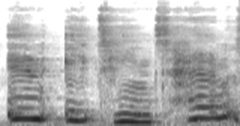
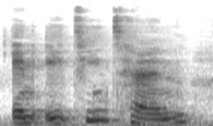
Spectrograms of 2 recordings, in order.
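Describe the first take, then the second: First: Slow, high mock British accent; playful British accent. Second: Said in the usual way. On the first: Reading a Victorian-era summary in a mock British accent. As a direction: put on a posh British accent for a period piece. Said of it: "I feel like I have to do an accent with it". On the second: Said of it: "I'm joking".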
